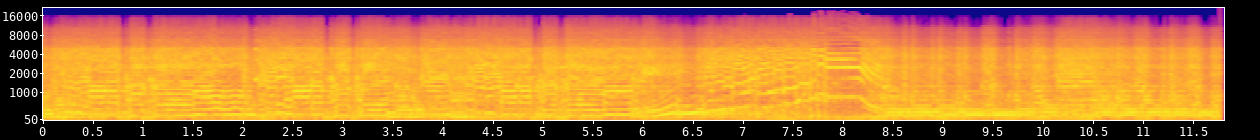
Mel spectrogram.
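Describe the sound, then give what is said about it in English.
Loud, distorted electric guitar riffing on an isolated track without production or reverb, with squealing pinched harmonics, bright high-pitched overtones that scream above the chugging tones, including a rising and falling whammy-bar swoop midway. “Pinched harmonics.”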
